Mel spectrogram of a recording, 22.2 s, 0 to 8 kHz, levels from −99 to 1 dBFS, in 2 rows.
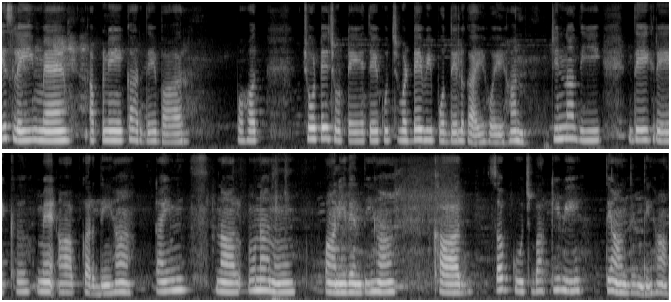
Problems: none marked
